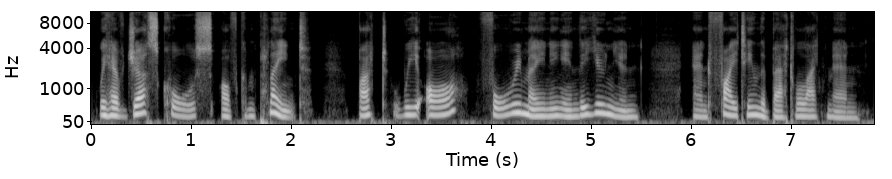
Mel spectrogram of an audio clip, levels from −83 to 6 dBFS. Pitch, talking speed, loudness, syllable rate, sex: 175 Hz, 155 wpm, -20 LUFS, 4.3 syllables/s, female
